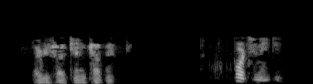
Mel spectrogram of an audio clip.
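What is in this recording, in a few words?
Police Dispatch, Scanner audio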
